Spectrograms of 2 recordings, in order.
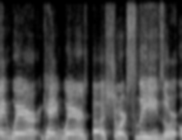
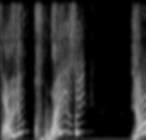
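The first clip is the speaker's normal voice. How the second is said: ordinary talk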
